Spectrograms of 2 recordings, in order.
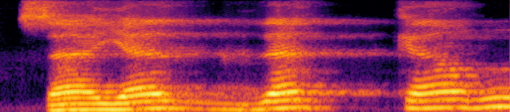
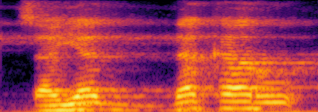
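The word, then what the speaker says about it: سَيَذَّكَّرُ: Jadi jangan bacanya gini, sayadzakaru, jangan, tapi ditasdid di kaf juga. Dal ditasdid, kaf ditasdid.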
